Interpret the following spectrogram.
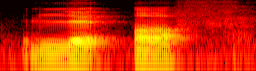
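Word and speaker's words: L'Off: of it once more Le off the festival as in the in French apostrophe off yeah not on it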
